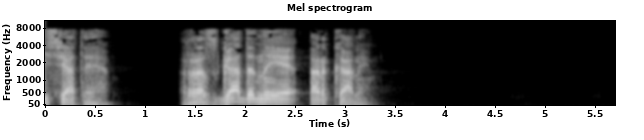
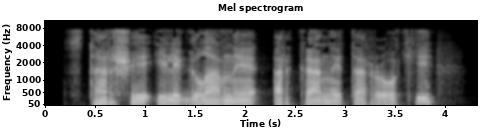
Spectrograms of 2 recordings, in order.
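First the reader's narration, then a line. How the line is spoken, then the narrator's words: Whisper. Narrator (Russian): прошептал Рик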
